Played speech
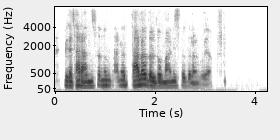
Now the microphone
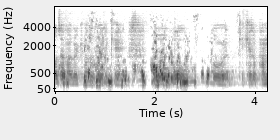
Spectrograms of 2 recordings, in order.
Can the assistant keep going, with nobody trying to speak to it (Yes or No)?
No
